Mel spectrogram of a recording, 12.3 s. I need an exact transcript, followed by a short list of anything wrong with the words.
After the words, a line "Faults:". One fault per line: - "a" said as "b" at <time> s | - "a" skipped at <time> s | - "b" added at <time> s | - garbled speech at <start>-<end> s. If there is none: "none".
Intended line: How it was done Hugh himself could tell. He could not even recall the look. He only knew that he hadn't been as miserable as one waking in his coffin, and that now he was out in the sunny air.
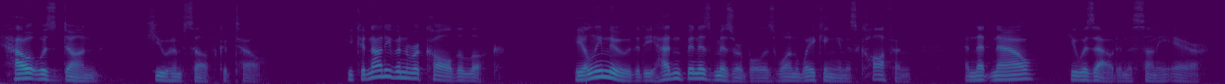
How it was done Hugh himself could tell. He could not even recall the look. He only knew that he hadn't been as miserable as one waking in his coffin, and that now he was out in the sunny air.
Faults:
none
